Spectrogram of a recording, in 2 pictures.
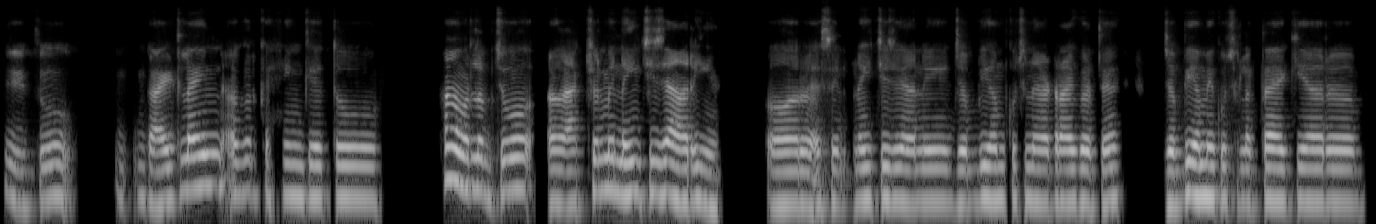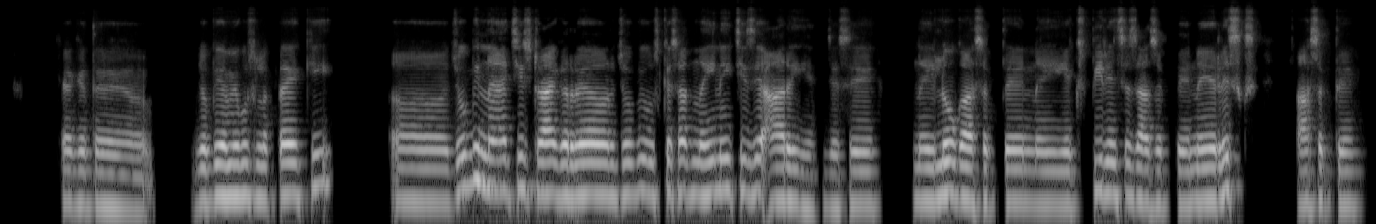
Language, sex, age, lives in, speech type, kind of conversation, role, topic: Hindi, male, 20-24, India, conversation, podcast, guest, Kis gaane ya album ne tumhe ek nayi disha dikhayi?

